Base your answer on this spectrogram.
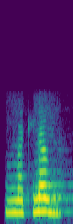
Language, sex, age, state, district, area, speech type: Hindi, female, 30-45, Uttar Pradesh, Varanasi, rural, conversation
